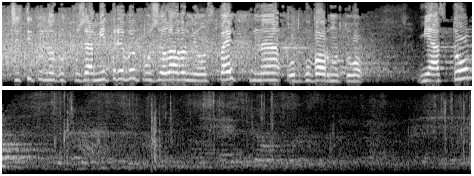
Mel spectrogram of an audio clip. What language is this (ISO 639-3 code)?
bul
